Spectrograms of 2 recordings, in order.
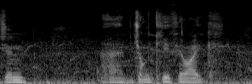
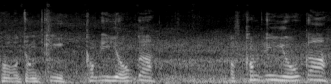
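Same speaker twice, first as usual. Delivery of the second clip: louder, higher comic Glaswegian junkie; Scottish sketch character; 6 semitones higher, 5 dB louder than usual. Acted. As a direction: do a broad Glaswegian comedy impression, voice pushed up. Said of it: "That's my best impression".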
